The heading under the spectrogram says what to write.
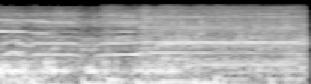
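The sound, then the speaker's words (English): A loud, sustained horn blast holds a steady, brassy tone with rich harmonics for nearly two seconds, continuous, with no talking over it. “He's got his morning horn.”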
